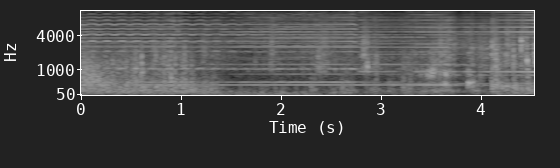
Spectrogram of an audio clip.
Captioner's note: wind blowing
